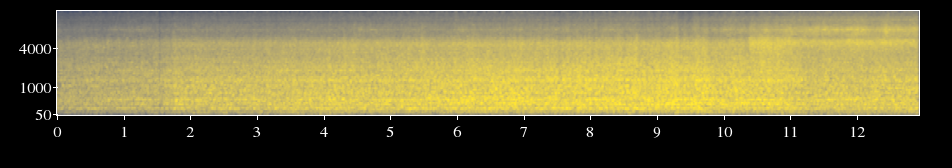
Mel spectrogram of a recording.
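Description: A steady rushing noise that grows gradually louder over the first few seconds, then holds.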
